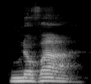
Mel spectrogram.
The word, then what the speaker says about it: Novah: uh, and her name is Tina Novah. Is that how to pronounce Novah?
